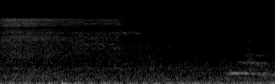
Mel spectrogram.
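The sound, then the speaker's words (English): A deep inhalation during a guided breathing and relaxation exercise: a soft, steady, airy hiss that carries through the whole moment without a break. “As we have done that, we once again go back to our comfortable posture and we take a deep breath in”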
